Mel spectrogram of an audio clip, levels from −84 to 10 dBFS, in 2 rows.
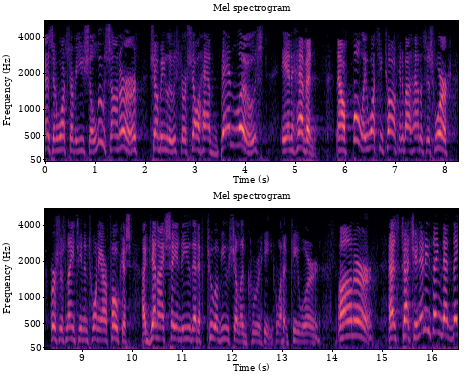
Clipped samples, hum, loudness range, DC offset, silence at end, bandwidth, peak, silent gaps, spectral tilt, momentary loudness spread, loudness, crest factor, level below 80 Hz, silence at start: under 0.1%; none; 5 LU; under 0.1%; 0 s; 5.4 kHz; -6 dBFS; none; -6.5 dB/octave; 13 LU; -27 LUFS; 20 dB; -56 dBFS; 0 s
